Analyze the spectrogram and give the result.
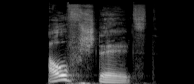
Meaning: second-person singular dependent present of aufstellen
- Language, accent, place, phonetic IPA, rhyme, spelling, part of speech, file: German, Germany, Berlin, [ˈaʊ̯fˌʃtɛlst], -aʊ̯fʃtɛlst, aufstellst, verb, De-aufstellst.ogg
